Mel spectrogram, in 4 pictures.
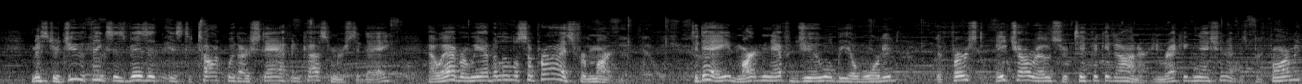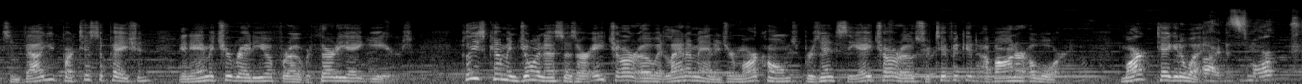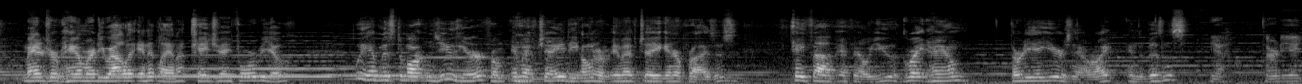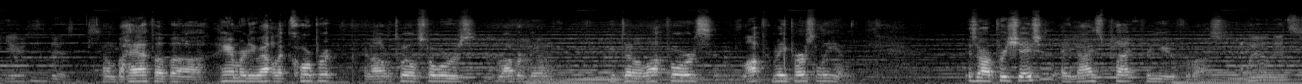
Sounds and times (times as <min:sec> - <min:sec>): Music: 0:00.0 - 0:52.0
Speech: 0:00.3 - 0:29.0, 0:29.6 - 0:33.4, 0:34.0 - 0:47.6, 0:48.8 - 0:52.0.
